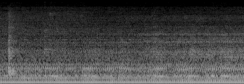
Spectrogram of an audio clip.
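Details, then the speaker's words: Vacuum pump driving a Medvedev vacuum jar capper, sealing jar lids before autoclave sterilization: steady, even electric hum with constant low drone and no knocks or rattles; pulling vacuum normally, lid pressed down. "По звуку насоса слышно, что там вакуум есть. Все, крышечка вдавлена."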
